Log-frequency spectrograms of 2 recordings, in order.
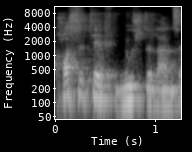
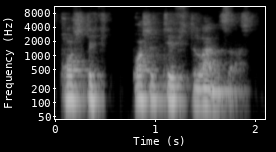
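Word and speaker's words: Positivstellensatz: Okay, it's not positive Nustellanza, it's Positivstellanzas.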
